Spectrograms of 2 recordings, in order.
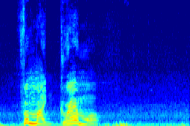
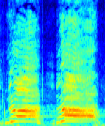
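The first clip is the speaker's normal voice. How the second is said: sudden loud high no no; panicked shout; 9 semitones higher, 10 dB louder than usual. Acted. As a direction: yell in panic as it goes wrong. Panicking mid-stunt.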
